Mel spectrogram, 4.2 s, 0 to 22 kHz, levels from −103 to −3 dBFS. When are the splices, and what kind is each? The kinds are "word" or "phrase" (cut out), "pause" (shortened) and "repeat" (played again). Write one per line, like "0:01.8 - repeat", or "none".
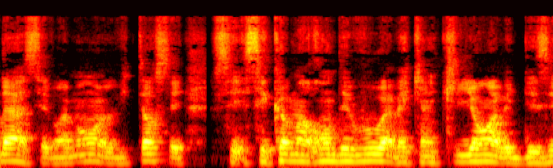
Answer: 0:01.5 - pause
0:03.1 - phrase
